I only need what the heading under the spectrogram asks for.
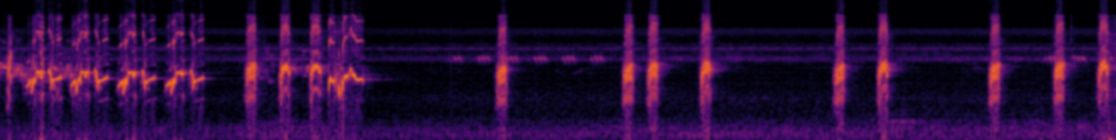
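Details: Sooty-headed bulbul chatter played as a bird-catching lure. A quick series of bubbly chirps opens the clip, then gives way to sharp, spaced clicking snaps over a thin steady high tone.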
